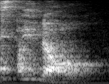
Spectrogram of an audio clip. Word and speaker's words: stylos: I'm writing a S, but I don't pronounce S. Plume. P-L-U-M-E-S. The plume. Le stylo. La plume. Les stylos.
